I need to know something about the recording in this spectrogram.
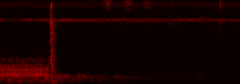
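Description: A piano chord rings out and fades.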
